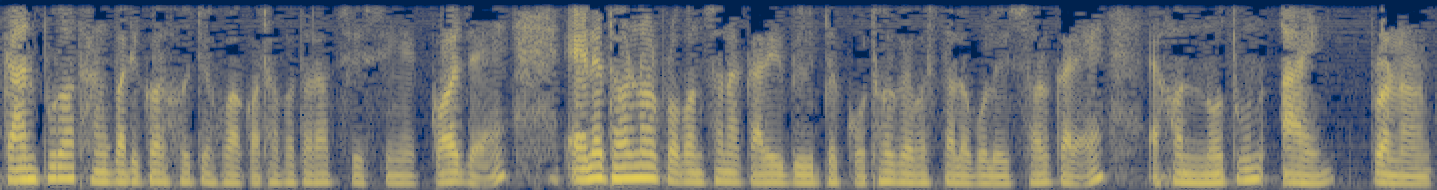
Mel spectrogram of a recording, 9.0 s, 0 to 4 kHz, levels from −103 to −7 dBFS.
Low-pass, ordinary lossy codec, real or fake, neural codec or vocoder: 3.6 kHz; none; real; none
